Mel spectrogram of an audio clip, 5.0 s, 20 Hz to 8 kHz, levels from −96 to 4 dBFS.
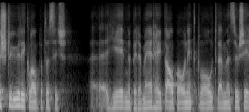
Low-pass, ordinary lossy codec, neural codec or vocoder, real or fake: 7.2 kHz; none; codec, 16 kHz, about 1 kbps, DyCAST, with the encoder's durations; fake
